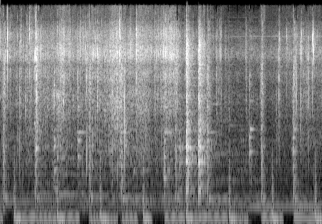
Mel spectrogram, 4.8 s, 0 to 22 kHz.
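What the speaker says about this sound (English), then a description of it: "I literally quick fried this within 5 minutes." Eggs, leftover rice and mixed vegetables sizzle loudly in a hot pan for bibimbap, the steady frying hiss broken by repeated rhythmic scrapes and clanks of a utensil stirring against the pan.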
